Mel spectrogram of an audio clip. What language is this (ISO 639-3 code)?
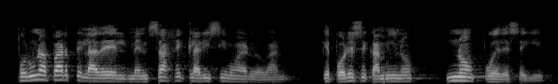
spa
